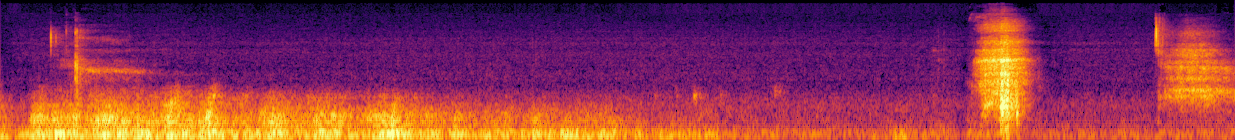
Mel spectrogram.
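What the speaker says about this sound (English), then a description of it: "I haven't heard the thunder yet. There it is." Thunder follows lightning during a storm outside: a low, rumbling roll that swells and fades over several seconds, fairly distant and soft, followed by a few sharp brief noises.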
